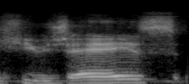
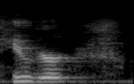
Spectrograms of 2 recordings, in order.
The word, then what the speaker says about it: Huger: where you see Huguet's name. That's how it's supposed to be pronounced. It's a French Huguenot family, but a lot of people call it Huger.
